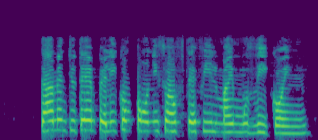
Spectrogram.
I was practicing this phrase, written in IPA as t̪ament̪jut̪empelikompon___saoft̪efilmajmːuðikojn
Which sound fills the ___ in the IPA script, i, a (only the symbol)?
i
